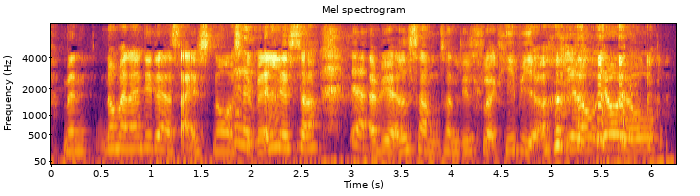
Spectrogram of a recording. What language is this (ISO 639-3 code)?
dan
